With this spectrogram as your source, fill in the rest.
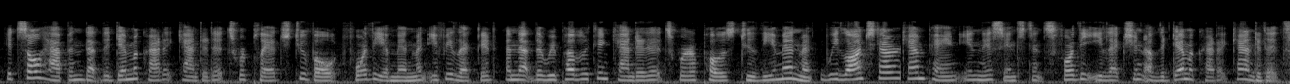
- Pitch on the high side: Yes, high, 205 Hz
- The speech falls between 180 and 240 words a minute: Yes, average, 185 wpm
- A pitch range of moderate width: Yes, average, 3.9 semitones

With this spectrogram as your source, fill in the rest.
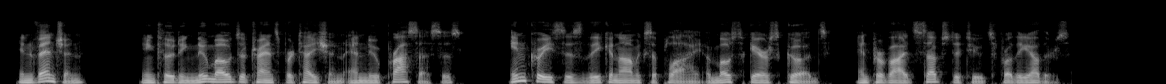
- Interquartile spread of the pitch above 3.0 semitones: Yes, average, 4.8 semitones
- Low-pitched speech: Yes, very low, 90 Hz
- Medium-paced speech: No, slow, 120 wpm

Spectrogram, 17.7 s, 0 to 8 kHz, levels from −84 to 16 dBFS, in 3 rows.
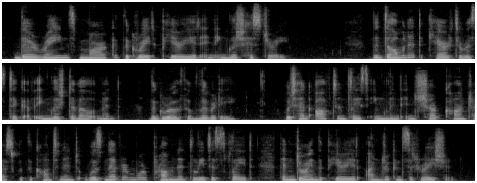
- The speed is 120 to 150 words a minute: Yes, average, 140 wpm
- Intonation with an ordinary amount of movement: No, narrow, 1.4 semitones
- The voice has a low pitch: No, high, 215 Hz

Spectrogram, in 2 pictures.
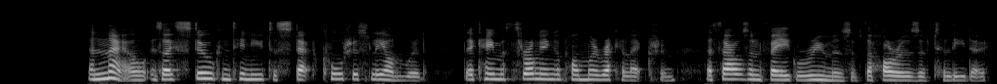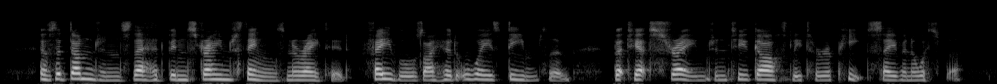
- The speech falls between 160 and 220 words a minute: No, average, 150 wpm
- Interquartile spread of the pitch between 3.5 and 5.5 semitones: No, average, 3.0 semitones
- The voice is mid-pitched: No, high, 215 Hz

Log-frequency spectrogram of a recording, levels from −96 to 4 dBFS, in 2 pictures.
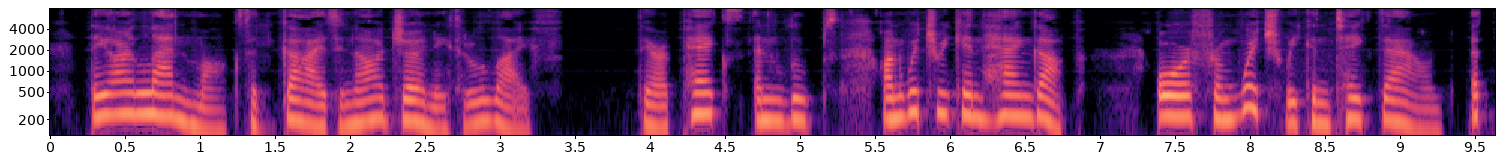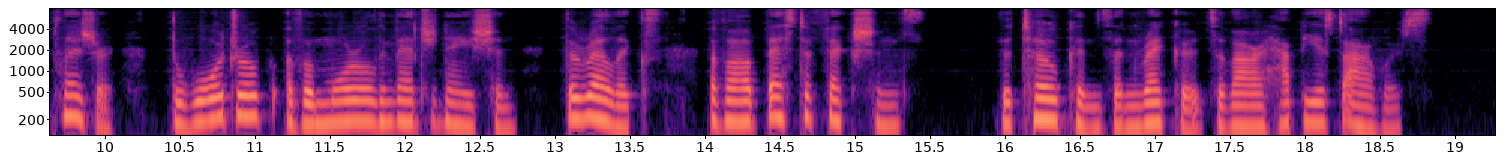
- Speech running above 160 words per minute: No, average, 155 wpm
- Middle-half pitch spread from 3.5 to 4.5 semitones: Yes, average, 4.1 semitones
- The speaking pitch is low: No, medium, 185 Hz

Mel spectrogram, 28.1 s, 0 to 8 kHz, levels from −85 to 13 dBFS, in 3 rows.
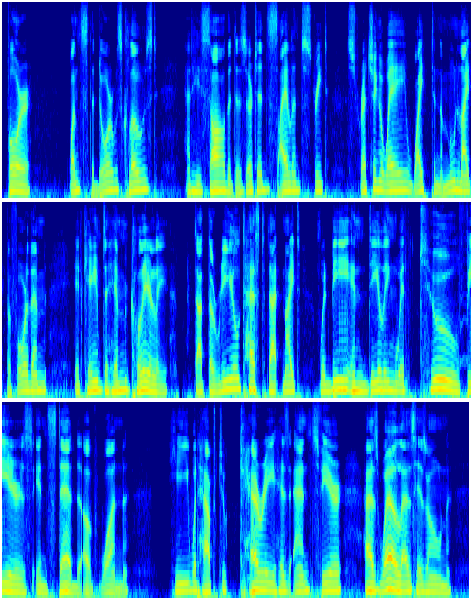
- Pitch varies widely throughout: No, average, 2.7 semitones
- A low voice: Yes, low, 125 Hz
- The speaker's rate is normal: No, slow, 115 wpm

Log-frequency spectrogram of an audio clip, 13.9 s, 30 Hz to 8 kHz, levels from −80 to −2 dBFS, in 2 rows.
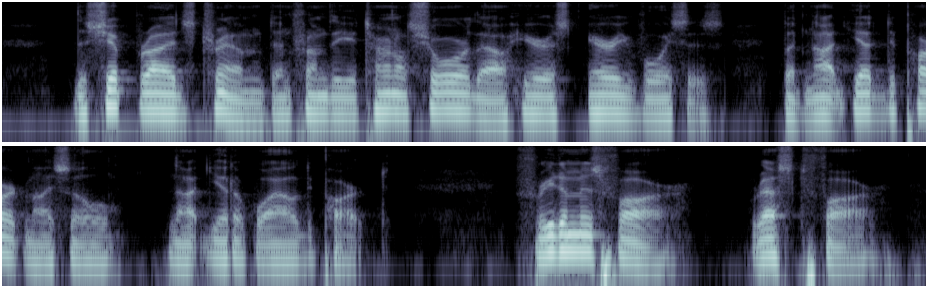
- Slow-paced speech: Yes, slow, 120 wpm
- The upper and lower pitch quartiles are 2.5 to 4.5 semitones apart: Yes, average, 3.7 semitones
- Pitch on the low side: Yes, very low, 90 Hz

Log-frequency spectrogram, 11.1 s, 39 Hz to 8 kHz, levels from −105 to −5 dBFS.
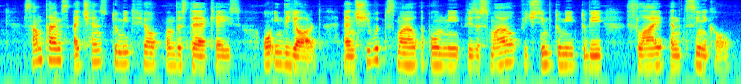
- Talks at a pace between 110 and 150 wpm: No, average, 165 wpm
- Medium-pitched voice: No, low, 130 Hz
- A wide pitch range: No, average, 3.3 semitones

